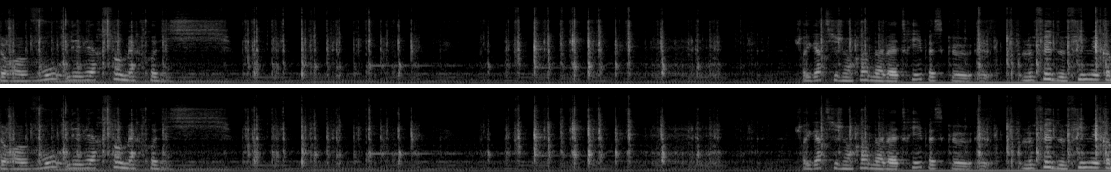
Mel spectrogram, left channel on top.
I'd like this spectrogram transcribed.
vous, les Verseaux, mercredi? Je regarde si j'ai encore de la batterie, parce que le fait de filmer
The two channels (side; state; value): both; normal; correlation 0.93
